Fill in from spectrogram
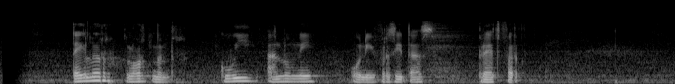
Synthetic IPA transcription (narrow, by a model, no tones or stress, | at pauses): t̪elərlɔrt̪̚mənd̪ | kuwialumni | ʔunifɛrsit̪asb̥ɾɛt̪fɔ̰rt̪̚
